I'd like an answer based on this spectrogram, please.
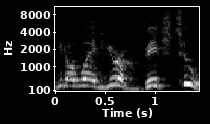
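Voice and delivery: confrontational, in-your-face tone. Retelling a stranger who gets in his face: imitating someone getting in his face. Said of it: "they'll get in my face and be like".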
